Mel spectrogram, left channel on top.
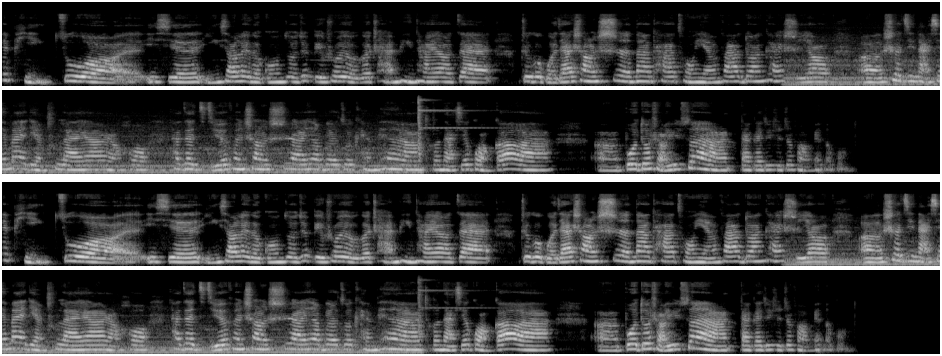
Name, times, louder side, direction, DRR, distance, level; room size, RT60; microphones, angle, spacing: voice 1, 0.0-17.9, right 2 dB, 25° right, 0.8 m, -21 dB
sound 1, 7.8-14.3, equal, 20° left, 0.7 m, -31 dB
3.0 x 2.8 x 2.2 m
head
